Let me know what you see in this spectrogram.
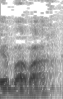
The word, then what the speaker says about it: Eberbach: Y sí, nazco en un pueblo que se llama Eberbach, se escribe Eberbach, se pronuncia Eberbach, y que, una vez más, me voy...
